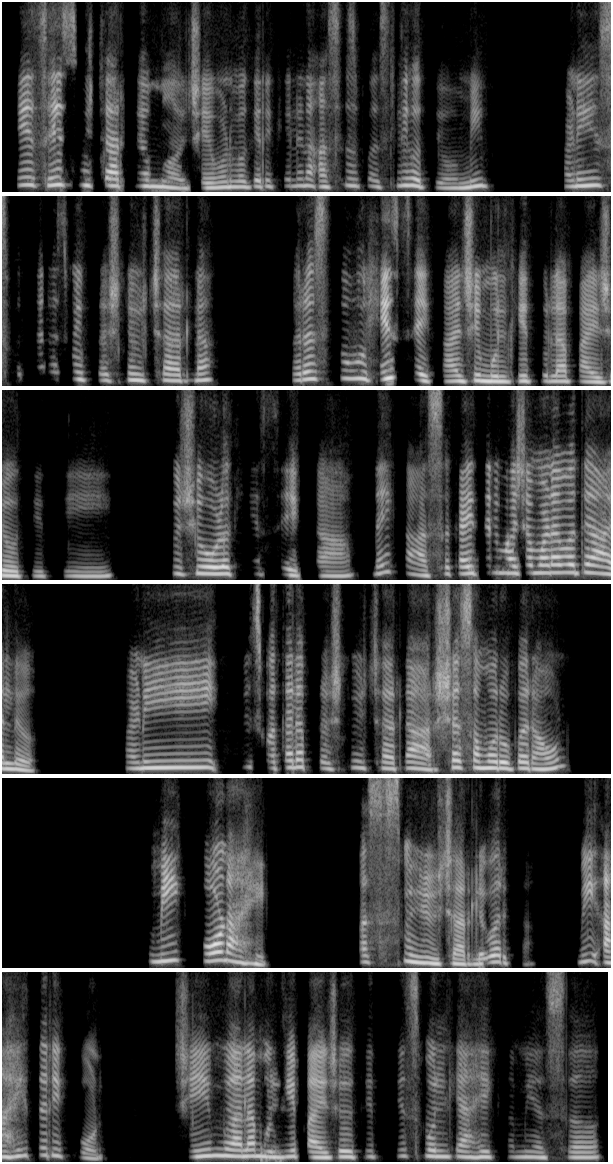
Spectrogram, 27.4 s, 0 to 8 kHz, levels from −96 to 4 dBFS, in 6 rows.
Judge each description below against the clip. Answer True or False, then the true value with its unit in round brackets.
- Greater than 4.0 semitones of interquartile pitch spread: True (4.6 semitones)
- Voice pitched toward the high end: True (255 Hz)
